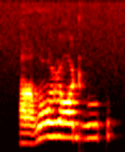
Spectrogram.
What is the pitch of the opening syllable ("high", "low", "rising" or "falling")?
low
